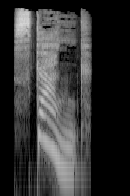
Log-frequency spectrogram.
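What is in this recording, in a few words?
"skank", British English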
